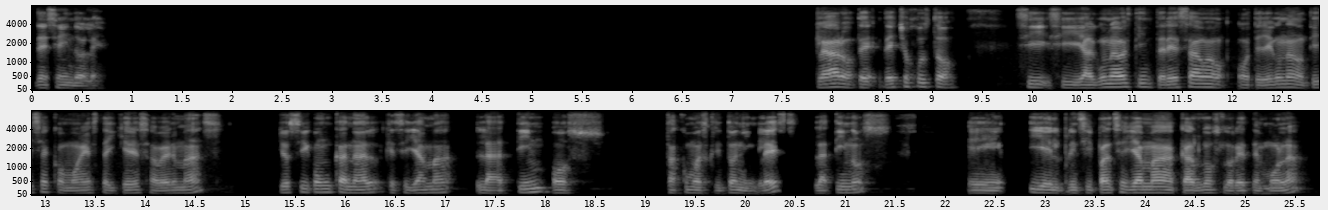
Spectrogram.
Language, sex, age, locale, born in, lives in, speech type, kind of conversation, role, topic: Spanish, male, 45-49, es-MX, Mexico, Mexico, conversation, unstructured, none, ¿Qué opinas sobre la manera en que los medios presentan las noticias?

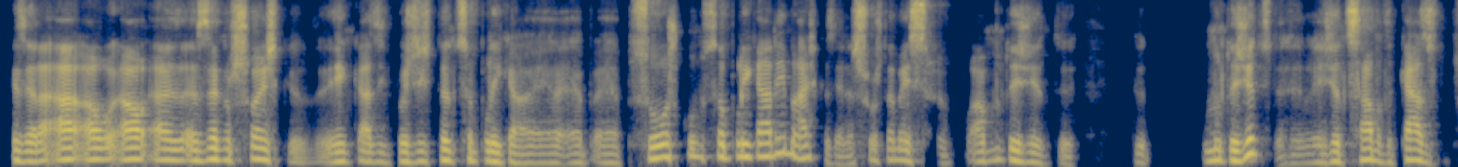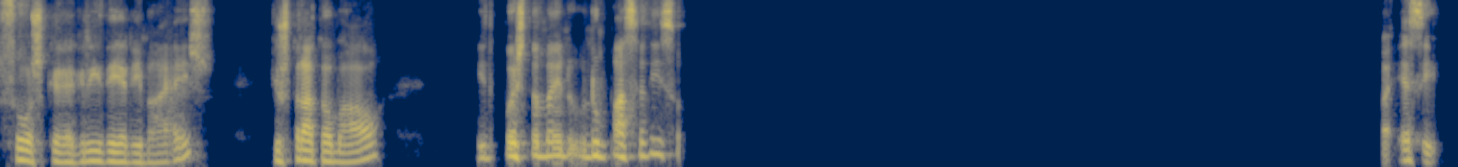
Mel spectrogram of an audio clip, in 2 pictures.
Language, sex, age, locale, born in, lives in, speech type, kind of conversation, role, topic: Portuguese, male, 60-64, pt-PT, Portugal, Portugal, conversation, unstructured, none, Quais são os benefícios de adotar um animal de estimação em vez de comprá-lo?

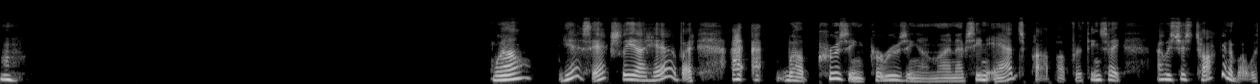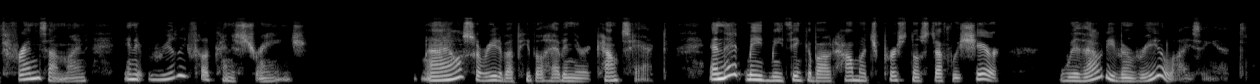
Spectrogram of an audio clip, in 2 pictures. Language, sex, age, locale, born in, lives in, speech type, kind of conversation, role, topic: English, female, 60-64, en-US, United States, United States, read, expert-assistant, asker, Why is online privacy important?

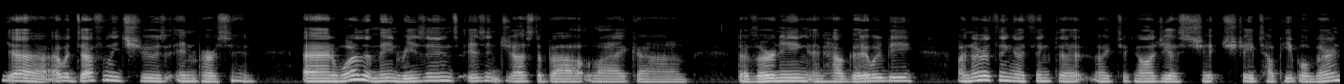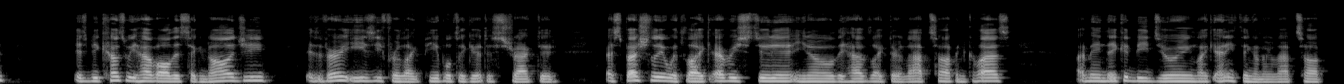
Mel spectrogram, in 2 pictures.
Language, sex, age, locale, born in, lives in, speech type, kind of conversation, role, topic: English, male, 25-29, en-US, United States, United States, conversation, unstructured, none, How has technology shaped your learning, from your first online lesson to connecting with classmates and mentors?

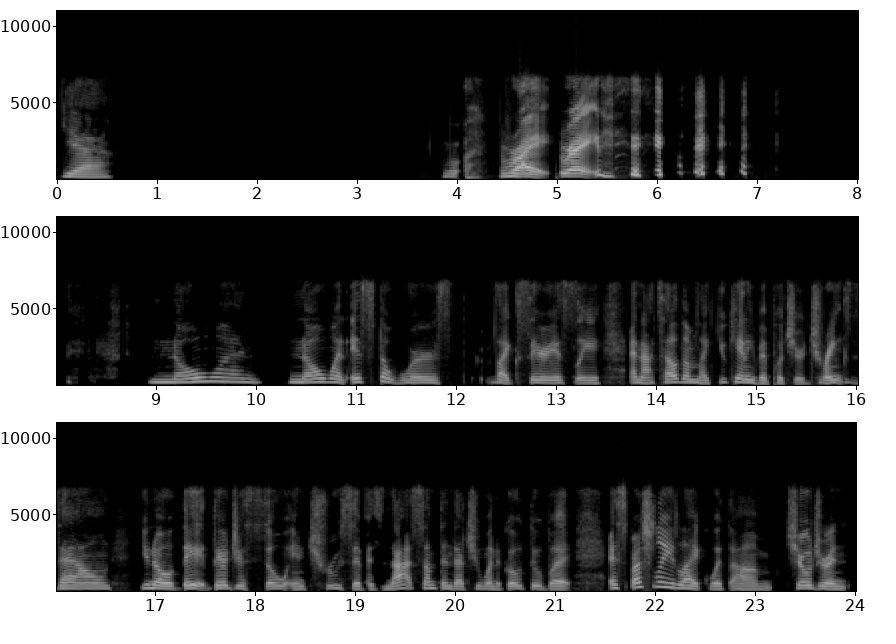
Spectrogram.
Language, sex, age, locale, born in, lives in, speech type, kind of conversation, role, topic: English, female, 35-39, en-US, United States, United States, conversation, advice, user, How can I stop dishes from piling up so I don't feel grossed out?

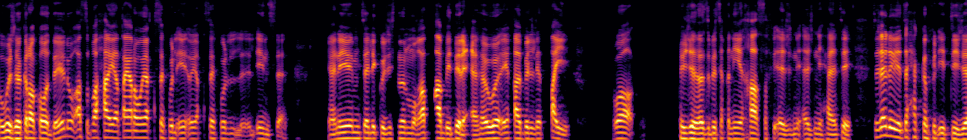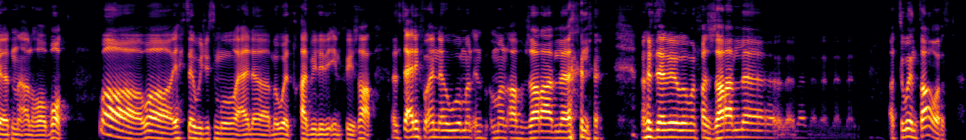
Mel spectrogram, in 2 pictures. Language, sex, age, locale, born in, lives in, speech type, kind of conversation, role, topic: Arabic, male, 20-24, ar-MA, Morocco, France, conversation, unstructured, none, لو تقدر تدي حيوان القدرة إنه يعيش في البحر، هيبقى شكله عامل إزاي؟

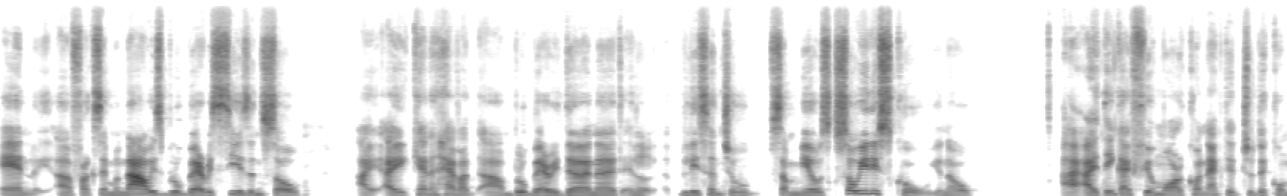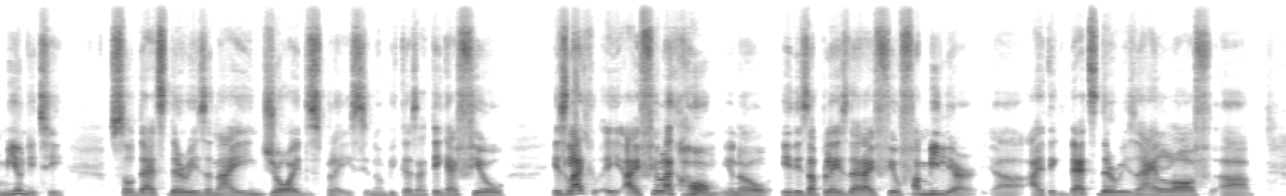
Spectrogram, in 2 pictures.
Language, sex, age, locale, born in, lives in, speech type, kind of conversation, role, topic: English, female, 50-54, en-BR, Brazil, United States, conversation, unstructured, none, What hidden gems in your city do you love to show visitors?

